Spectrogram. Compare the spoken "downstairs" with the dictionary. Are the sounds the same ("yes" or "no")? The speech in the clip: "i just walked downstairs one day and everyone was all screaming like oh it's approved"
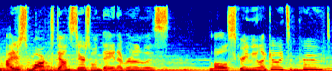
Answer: yes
